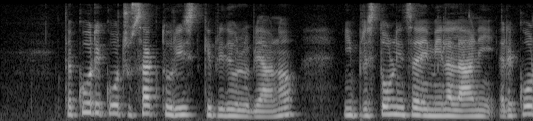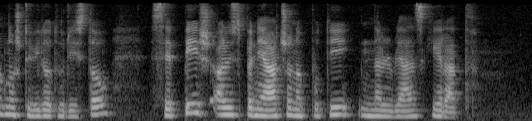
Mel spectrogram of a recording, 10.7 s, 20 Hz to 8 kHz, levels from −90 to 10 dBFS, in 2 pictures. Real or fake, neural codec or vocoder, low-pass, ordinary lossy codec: real; none; 7.2 kHz; none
